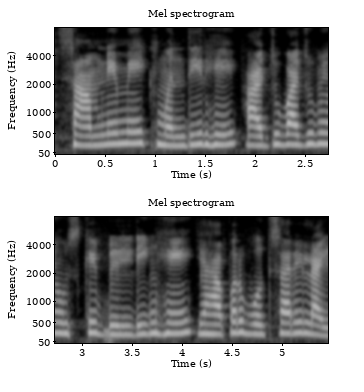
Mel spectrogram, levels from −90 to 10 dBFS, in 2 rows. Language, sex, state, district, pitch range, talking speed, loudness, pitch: Hindi, female, Bihar, Araria, 225-255 Hz, 185 wpm, -22 LUFS, 245 Hz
